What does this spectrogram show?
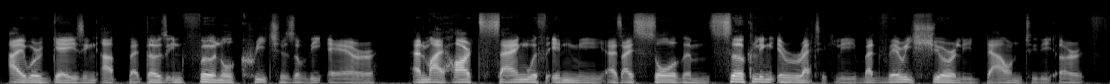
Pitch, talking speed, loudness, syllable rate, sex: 95 Hz, 160 wpm, -23 LUFS, 4.5 syllables/s, male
